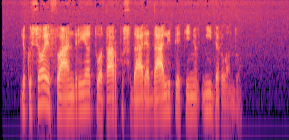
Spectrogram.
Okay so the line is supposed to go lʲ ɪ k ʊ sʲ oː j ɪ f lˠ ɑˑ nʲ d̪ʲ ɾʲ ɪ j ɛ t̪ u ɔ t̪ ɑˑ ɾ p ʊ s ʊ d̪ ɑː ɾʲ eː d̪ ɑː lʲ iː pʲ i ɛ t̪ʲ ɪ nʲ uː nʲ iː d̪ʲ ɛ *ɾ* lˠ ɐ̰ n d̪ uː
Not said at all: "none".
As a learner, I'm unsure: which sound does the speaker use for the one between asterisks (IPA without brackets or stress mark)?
ɾ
